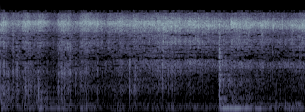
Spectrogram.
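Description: Tempering of mustard seeds, cumin, onions, green chillies and curry leaves frying in hot oil for a cabbage and moong dal curry, a bright continuous sizzle with occasional stirring scrapes and small pops, close, no voices.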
